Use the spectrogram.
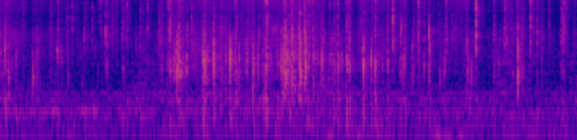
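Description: Long nails scratch and rub the shoulders and sleeves of a worn red leather jacket with black panels, worn with arms crossed, crinkling the leather. Dense crinkles and scratchy rubbing are broken by many sharp, bright ticks, growing busier and louder in the middle before easing off, over a faint steady low hum.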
